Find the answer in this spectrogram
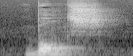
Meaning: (noun) 1. thump, knock, bang 2. alternative form of bonze 3. plural of bon; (verb) inflection of bonzen: 1. first-person singular present indicative 2. second-person singular present indicative
- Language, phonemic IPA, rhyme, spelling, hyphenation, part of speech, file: Dutch, /bɔns/, -ɔns, bons, bons, noun / verb, Nl-bons.ogg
